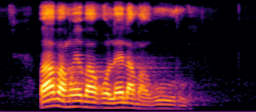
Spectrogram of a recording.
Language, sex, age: Northern Sotho, male, 21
